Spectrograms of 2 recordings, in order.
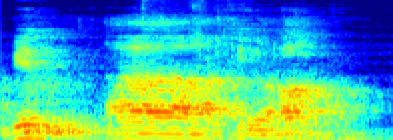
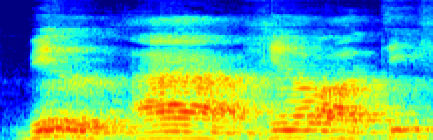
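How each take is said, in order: First: The word ends with an h sound. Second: The word ends with a ti sound. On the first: The recitation stops at this word. "kalau kita wakaf di situ jadi ha besar" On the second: The recitation continues into the next words. "Kalau dilanjutkan"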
